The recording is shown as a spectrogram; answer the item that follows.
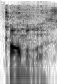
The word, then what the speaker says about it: Kamala: it's not going to be a good time Kamala you know but KLA Harris say it right she's your vice president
